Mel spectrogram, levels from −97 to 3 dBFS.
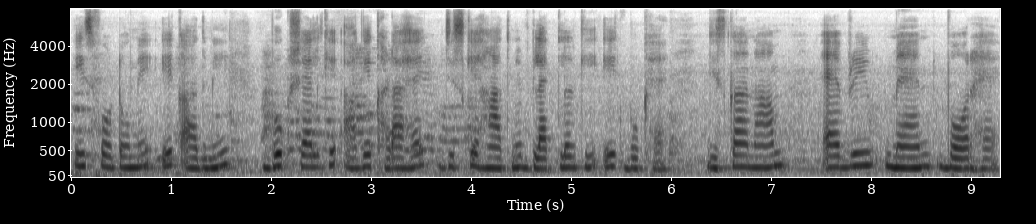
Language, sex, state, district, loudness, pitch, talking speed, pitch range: Hindi, female, Haryana, Jhajjar, -18 LUFS, 195 Hz, 160 wpm, 185-215 Hz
